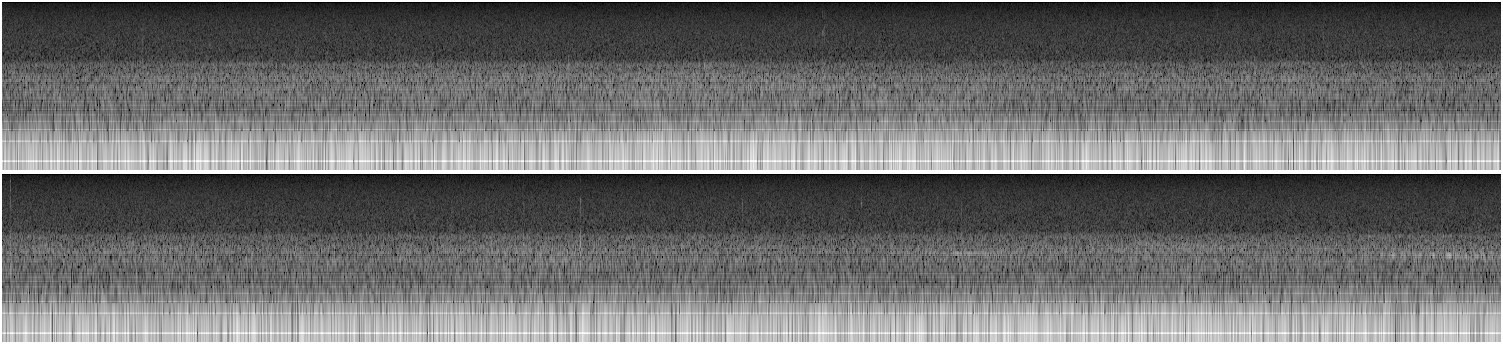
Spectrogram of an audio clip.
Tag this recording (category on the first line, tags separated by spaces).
Soundscapes > Nature
raspberry-pi alice-holt-forest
